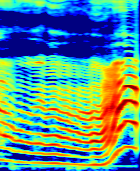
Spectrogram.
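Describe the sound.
A person voices a drawn-out, wavering yowl imitating a cat, holding a low tone before sliding upward in pitch near the end; the sound is fairly loud and alone.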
